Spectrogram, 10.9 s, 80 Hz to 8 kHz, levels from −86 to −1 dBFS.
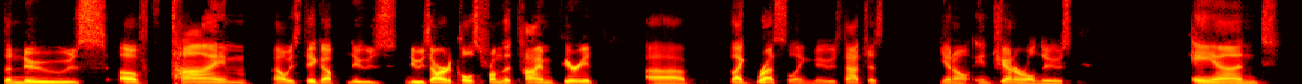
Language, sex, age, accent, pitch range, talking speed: English, male, 30-49, American, 105-120 Hz, 150 wpm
